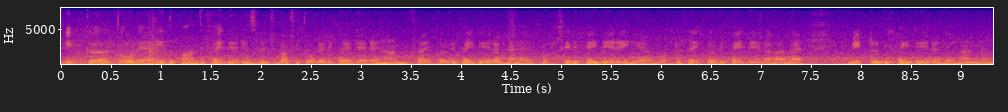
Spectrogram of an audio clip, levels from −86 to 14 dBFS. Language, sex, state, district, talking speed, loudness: Punjabi, female, Punjab, Fazilka, 225 wpm, -16 LUFS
